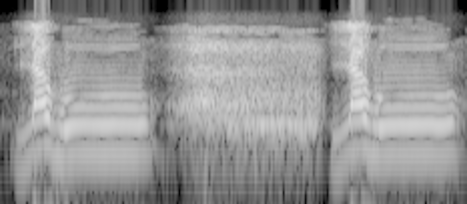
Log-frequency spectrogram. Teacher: ہا پر الٹا پیش ہے، جسے جو واو مدہ کے قائم مقام ہے، ایک الف کی مقدار میں اسے کھینچ کر ادا کریں گے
